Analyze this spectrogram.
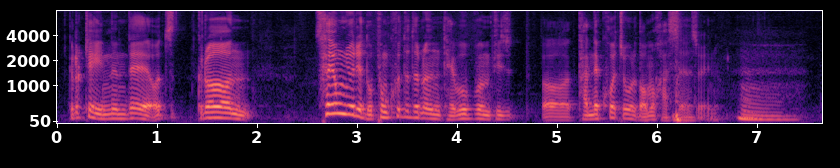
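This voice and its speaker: A man speaks at a moderate pace and medium pitch. His intonation is lively. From South Korea. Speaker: software developer and book translator. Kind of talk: casual interview chat. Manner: halting, many fillers.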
